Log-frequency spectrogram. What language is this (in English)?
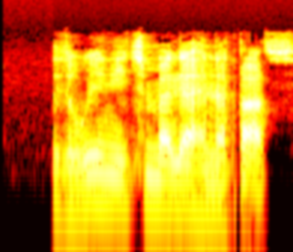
Kabyle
